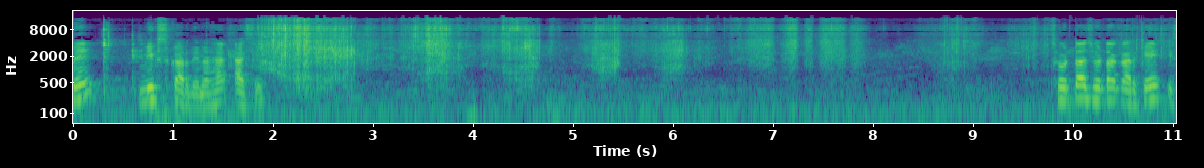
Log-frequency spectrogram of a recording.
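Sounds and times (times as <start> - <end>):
eggshells crunching: 1.7 - 6.4.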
